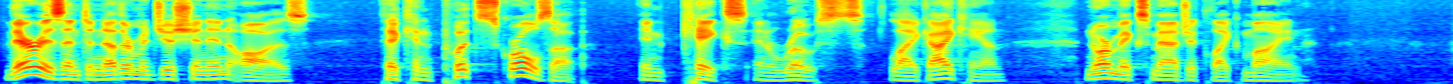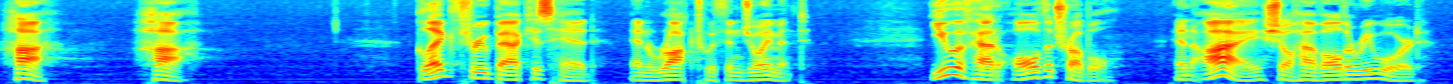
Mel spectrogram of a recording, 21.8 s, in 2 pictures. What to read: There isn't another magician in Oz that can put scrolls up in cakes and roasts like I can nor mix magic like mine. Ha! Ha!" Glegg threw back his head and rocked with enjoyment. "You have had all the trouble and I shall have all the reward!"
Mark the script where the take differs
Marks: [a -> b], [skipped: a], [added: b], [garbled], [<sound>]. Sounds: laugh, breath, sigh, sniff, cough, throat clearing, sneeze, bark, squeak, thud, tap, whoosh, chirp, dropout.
There isn't another magician in Oz that can put scrolls up in cakes and roasts like I can nor mix magic like mine. Ha! Ha!" Glegg threw back his head and rocked with enjoyment. "You have had all the trouble and I shall have all the reward!"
